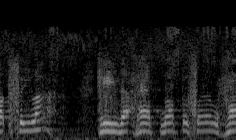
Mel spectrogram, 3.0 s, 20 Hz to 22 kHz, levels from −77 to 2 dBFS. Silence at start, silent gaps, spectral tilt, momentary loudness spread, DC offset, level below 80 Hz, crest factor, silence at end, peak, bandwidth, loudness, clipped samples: 0 s; none; -4 dB/octave; 12 LU; under 0.1%; -66 dBFS; 18 dB; 0 s; -18 dBFS; 11.5 kHz; -36 LUFS; under 0.1%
